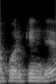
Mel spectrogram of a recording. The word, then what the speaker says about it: Purkinje: तो जो टर्म थी प्रोटोप्लाज्म वो किसने दी, तो उसका नाम था पुरकिंजे। परकिंजे भी बोल सकते हैं, अपन ने बोला पुरकिंजे।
